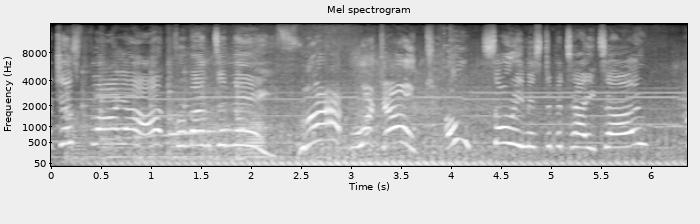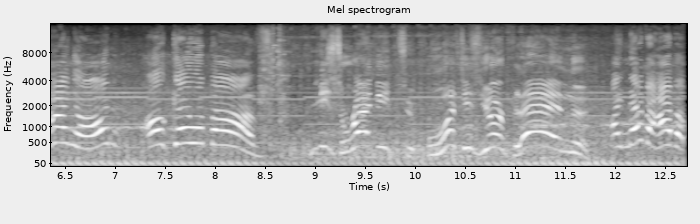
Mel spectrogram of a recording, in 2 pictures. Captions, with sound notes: I'll just fly up from underneath! (SCREAMS) Watch out! Oh! Sorry, Mr. Potato... Hang on, I'll go above! Miss Rabbit, what is your plan?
